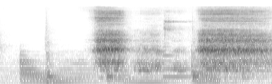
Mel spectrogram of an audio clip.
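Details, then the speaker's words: Adult woman out of breath after briefly carrying a table and chairs, unable to stop panting: a brief voiced sound then two loud, breathy gasping exhales; she also reports breathlessness on a few stairs lately. "こうちょっと餌ほさ運んだら思ったよりなんか息切れ止まらなくてカレーを感じまし"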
